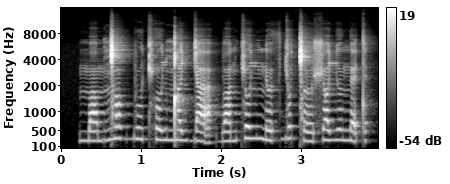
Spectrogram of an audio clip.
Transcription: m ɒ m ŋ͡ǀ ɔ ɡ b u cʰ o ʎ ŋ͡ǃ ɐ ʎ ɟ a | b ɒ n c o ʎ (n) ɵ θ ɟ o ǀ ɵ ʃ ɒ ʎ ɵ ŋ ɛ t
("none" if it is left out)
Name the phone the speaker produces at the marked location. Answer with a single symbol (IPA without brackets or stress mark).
n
